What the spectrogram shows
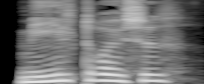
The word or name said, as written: meldrysset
